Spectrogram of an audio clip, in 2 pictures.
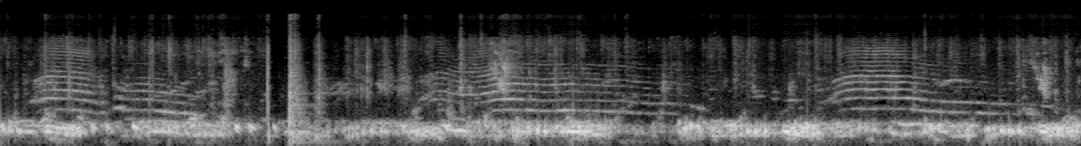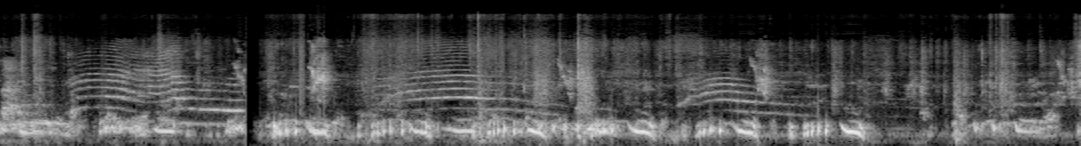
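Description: Black Lahori pigeons coo close by, a male repeating deep throaty rolling calls in bursts across the whole stretch, loud and clear with a faint voice now and then.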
